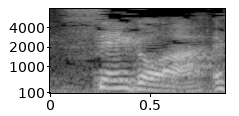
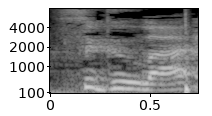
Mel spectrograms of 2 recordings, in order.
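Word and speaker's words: Segullah: It's Segala. It's not Segula. It's not Segala. Although I, for a year after joining the staff, called it Segala. It rhymes with ooh-la-la.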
